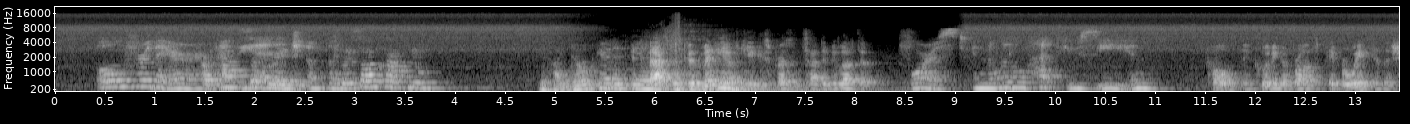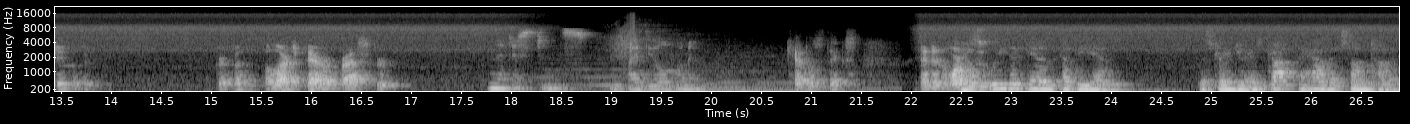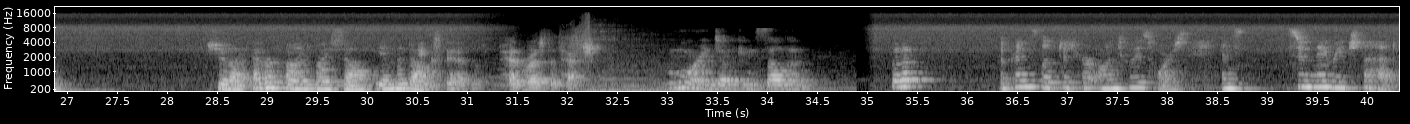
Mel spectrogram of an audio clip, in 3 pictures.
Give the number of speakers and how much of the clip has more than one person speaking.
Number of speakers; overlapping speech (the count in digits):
4, about 9%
